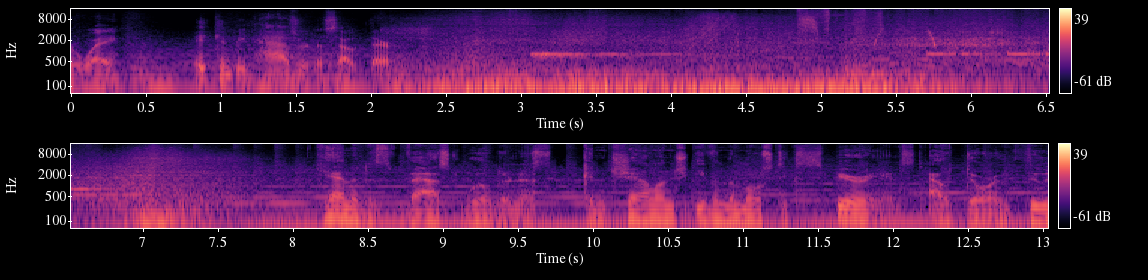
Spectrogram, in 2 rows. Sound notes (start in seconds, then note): 7.3 voiceover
